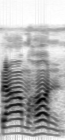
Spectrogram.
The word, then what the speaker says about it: ব্রাহ্মণ: তাহলে মনে করেন যে ব্রাহ্মণ আমরা বাংলায় বললে ব্রাহ্মণ কিন্তু সংস্কৃত উচ্চারণ করলে ব্রাহ্মণ অর্থাৎ প্রথমে ম উচ্চারণ হবে তারপরে হ উচ্চারণ হবে ব্রাহ্মণ ব্রাহ্মণ তারপর যে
